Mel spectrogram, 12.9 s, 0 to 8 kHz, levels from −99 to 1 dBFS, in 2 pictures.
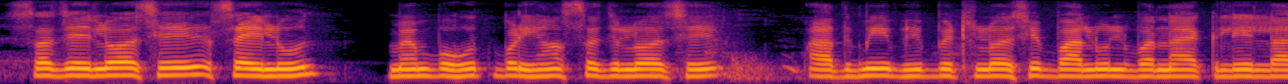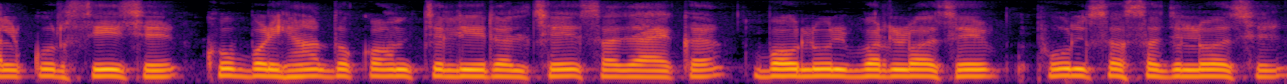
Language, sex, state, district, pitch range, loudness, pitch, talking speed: Angika, male, Bihar, Bhagalpur, 190-205 Hz, -22 LUFS, 195 Hz, 155 wpm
